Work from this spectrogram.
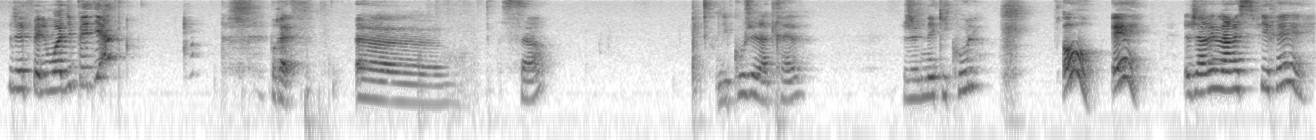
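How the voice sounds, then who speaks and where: A woman's voice: fairly high pitch, sing-song, drawn-out words, long pauses, roomy sound. Chatty woman with a stuffy head cold. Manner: chatty and self-mocking, trails off counting stitches. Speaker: knitting podcast host. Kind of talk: casual chat while knitting.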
